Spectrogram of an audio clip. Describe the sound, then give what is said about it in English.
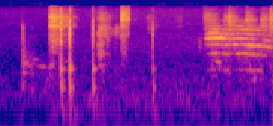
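Several cats meow in quick succession, short sharp cries followed by a longer drawn-out yowl near the end, fairly loud with no talking. “Yep, all cats making noise.”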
